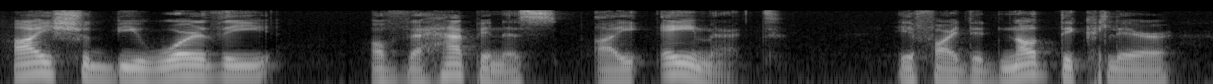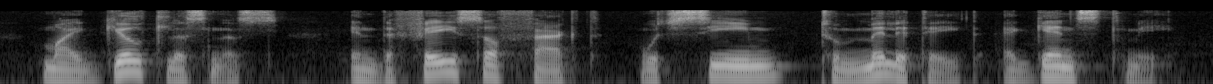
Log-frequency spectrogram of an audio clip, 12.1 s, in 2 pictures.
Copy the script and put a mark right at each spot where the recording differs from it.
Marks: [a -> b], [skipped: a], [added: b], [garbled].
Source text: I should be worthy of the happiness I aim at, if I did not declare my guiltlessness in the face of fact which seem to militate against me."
I should be worthy of the happiness I aim at, if I did not declare my guiltlessness in the face of fact which seem to militate against me."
